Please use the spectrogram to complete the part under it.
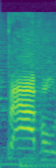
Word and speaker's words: Babel: Hey, you're like a real-life Tower of Babel. Oh, I believe it's pronounced Babble Chad, which I admit you're doing an awful lot of.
